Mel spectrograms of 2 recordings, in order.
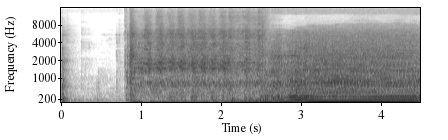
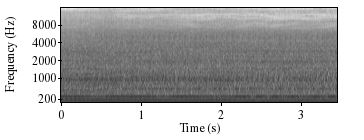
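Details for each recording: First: Boosted Miata, first start after engine reinstalled, fuel pump primed and no leaks; starter whirs, engine catches into a low steady run then dies; good oil pressure, later runs fine, VVT problems remain. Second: Turbocharged Miata with the engine just reinstalled, with good oil pressure but VVT problems remaining; smooth, even idle with a steady low hum and no knocks or misses, running healthy.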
